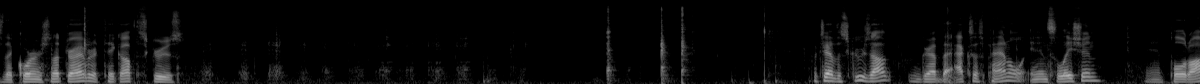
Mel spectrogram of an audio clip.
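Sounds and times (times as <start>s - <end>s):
nut driver ticking and scraping: 2.0s - 5.0s.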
